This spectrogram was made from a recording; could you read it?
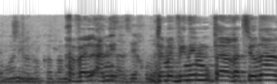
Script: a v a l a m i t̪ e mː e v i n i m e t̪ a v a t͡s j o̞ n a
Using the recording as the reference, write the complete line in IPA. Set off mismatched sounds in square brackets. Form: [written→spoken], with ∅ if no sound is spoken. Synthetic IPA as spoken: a v a l a [m→n] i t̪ e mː e v i n i m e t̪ a [v→ʁ] a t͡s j o̞ n a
